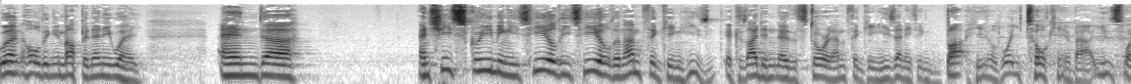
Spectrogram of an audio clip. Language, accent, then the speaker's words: English; Nigeria; moved away as an adult; So I grew up in Nigeria till I was 18 years old.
